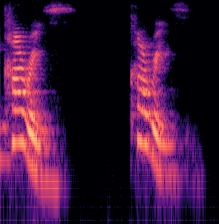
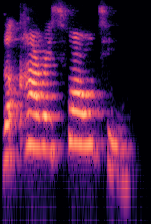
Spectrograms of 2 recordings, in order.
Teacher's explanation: I would have to say them together, link them up, and read them like one word.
